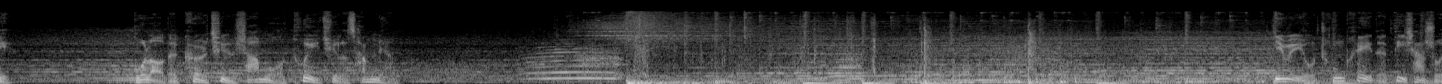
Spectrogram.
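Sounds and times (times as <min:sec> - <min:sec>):
speech: 0:01.4 - 0:04.1, 0:12.7 - 0:14.4
herd of cattle mooing on grasslands near the Horqin sands: 0:05.2 - 0:06.3
cattle hooves thumping and scuffing: 0:06.4 - 0:12.3.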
